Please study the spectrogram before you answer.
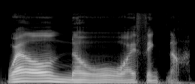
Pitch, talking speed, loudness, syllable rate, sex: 105 Hz, 155 wpm, -18 LUFS, 2.9 syllables/s, male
